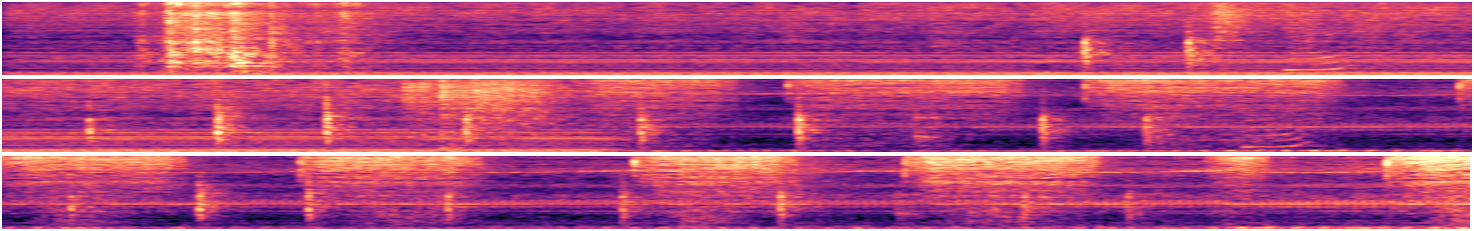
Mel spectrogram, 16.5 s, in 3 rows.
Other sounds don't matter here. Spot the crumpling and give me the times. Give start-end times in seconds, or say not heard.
0.5-1.4, 7.0-7.6, 13.4-14.3.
